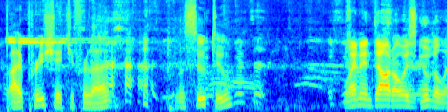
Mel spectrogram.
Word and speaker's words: Lesotho: Matt, I thought it was Lesotho, and you came in here and pronounced it as it should be, and I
